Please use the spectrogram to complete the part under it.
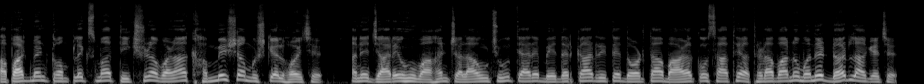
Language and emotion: Gujarati, fearful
